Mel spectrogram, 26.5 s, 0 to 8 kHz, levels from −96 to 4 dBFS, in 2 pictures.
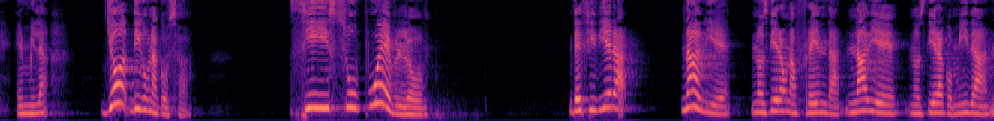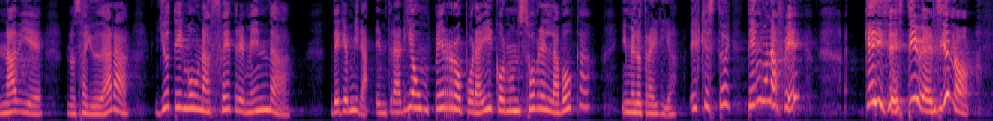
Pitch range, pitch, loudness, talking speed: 220-335 Hz, 265 Hz, -29 LUFS, 130 wpm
